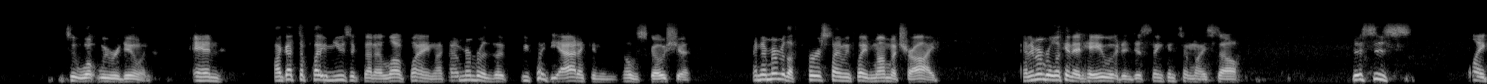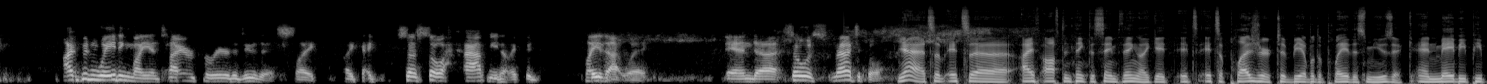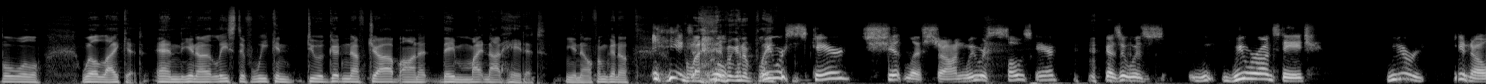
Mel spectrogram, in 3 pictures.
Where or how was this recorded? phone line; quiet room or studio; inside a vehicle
phone line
